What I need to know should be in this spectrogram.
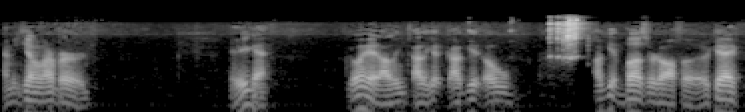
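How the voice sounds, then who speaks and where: A man's voice: extremely low pitch, normal speed, long pauses, dull audio, background noise. A man filming his pets at home, chatting casually and cooing to them in baby-talk. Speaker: pet owner filming at home. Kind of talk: casual home video commentary. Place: home room.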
